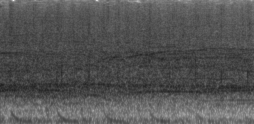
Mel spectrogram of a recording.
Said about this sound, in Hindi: जोरदार ताली बजाई जा।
